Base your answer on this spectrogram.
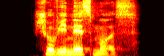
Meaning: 1. chauvinism 2. chauvinist expression or deed 3. male chauvinism 4. male chauvinist expression or deed
- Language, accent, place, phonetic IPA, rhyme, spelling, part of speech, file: German, Germany, Berlin, [ʃoviˈnɪsmʊs], -ɪsmʊs, Chauvinismus, noun, De-Chauvinismus.ogg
